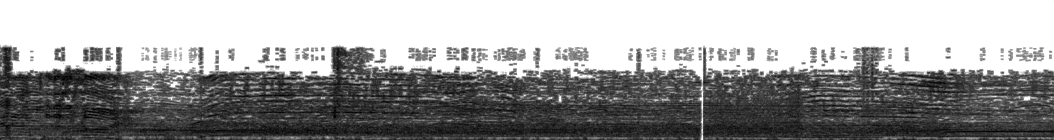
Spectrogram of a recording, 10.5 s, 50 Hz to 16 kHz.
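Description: A huge crowd of 2,033 people howls together like wolves, with overlapping rising and falling wails riding over a constant loud roar of voices for about ten seconds, sounding much like a cheering concert audience.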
